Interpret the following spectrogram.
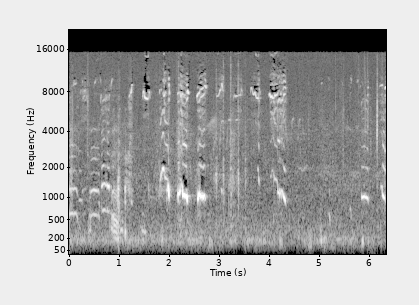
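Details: Ibizan Hounds at a kennel in 2013, giving short, thin whimpering whines that rise and fall, scattered irregularly in quick bursts with brief pauses between, over faint background rustling.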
